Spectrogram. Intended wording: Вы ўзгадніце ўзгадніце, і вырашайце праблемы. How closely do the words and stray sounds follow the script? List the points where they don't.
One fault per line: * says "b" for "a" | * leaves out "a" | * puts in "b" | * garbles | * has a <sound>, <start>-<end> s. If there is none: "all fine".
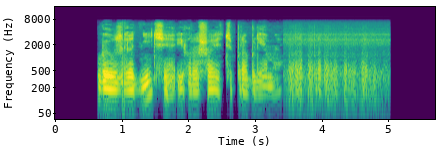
* leaves out "ўзгадніце"
* has a laugh, 3.5-4.8 s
